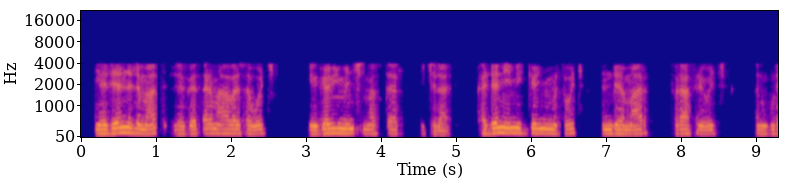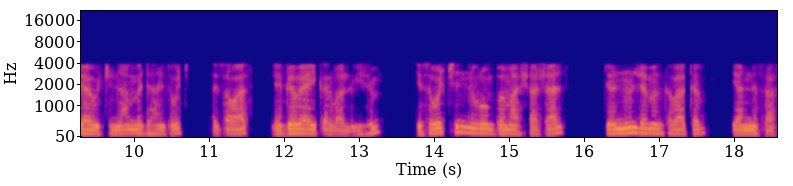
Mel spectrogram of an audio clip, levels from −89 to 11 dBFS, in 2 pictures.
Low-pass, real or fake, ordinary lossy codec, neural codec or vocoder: 7.2 kHz; fake; AAC, 16 kbps; codec, 16 kHz, 6 kbps, DAC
